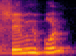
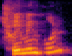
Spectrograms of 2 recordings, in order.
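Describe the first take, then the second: First: The first word begins with a plain s sound. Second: The first word begins with an aspirated chh sound. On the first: This is how people in the speaker's own region say it. "हम बोलेंगे" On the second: This is how people toward Bengal say it. "Bengal के किनारे जाइएगा आप तो बोलेगा"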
